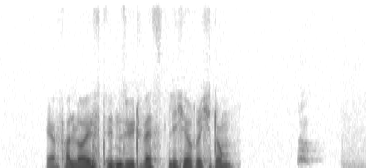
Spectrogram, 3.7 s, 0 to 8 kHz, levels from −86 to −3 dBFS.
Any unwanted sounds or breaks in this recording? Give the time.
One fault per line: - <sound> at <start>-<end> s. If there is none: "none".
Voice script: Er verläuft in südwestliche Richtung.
- bark at 3.0-3.3 s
